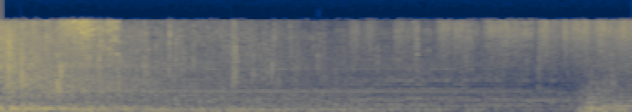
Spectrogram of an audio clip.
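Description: The Bombarda explosion spell from Hogwarts Legacy strikes as a loud booming blast that rolls into a long, decaying rumble with scattered crackles, followed by a second swell near the end.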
